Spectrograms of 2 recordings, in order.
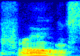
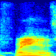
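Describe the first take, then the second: First: France is said with a French-like vowel. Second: France is said with an American vowel. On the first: The speaker calls it right. "you say France" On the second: The speaker calls it wrong. "you don't say France"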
